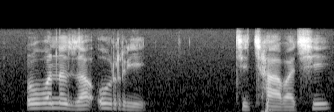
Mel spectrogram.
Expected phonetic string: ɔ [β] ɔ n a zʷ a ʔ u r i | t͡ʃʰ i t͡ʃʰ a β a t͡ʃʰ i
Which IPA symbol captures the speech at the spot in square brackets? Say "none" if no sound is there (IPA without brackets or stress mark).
β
